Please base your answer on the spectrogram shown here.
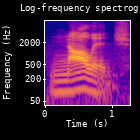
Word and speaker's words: knowledge: and then down to knowledge alright again no K sound we have knowledge now knowledge is all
